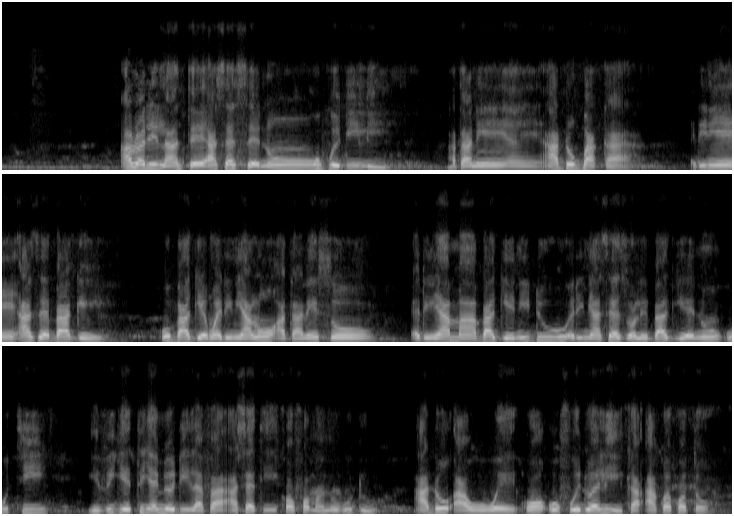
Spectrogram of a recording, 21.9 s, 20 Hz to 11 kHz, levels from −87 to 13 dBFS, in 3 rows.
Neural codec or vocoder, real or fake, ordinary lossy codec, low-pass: codec, 16 kHz, 16 kbps, FunCodec, trained on LibriTTS, 50 frames a second; fake; Opus, 24 kbps; 7.2 kHz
